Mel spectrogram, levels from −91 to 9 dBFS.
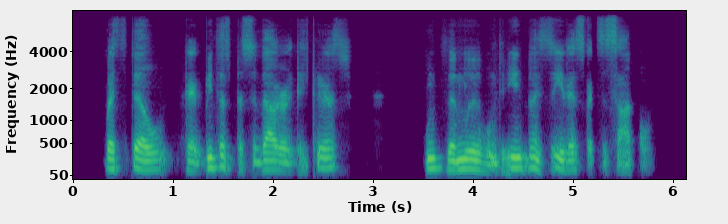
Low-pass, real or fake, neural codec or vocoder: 7.2 kHz; fake; codec, 16 kHz, 0.5 kbps, FreqCodec, larger model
